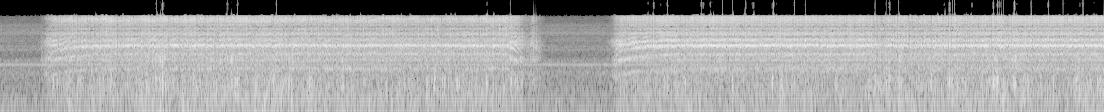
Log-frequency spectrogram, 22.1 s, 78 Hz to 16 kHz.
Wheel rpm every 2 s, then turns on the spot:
60, 160, 160, 160, 160, 60, 120, 160, 160, 160, 160.
none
